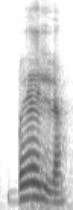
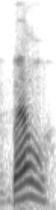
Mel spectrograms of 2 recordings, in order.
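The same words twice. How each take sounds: First: The final L is soft, as in French. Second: The final L is hard, as in English. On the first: "on dit le, elle, belle" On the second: "s'il n'a pas de signe on prononce comme en anglais"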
